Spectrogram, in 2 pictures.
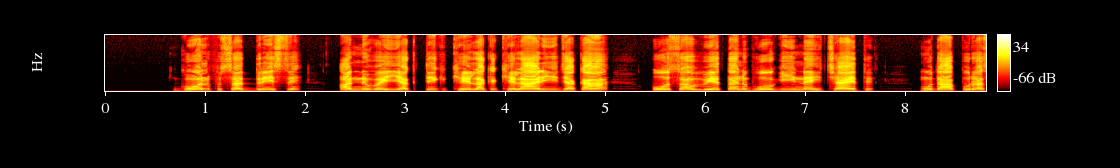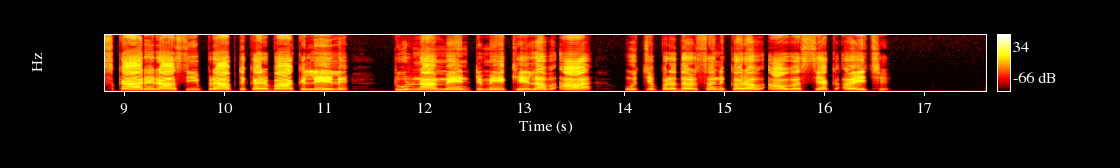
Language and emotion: Maithili, neutral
